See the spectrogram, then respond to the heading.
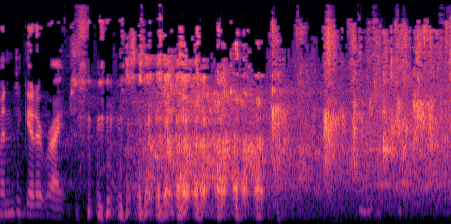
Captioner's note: laughter and applause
